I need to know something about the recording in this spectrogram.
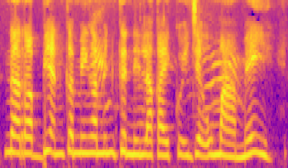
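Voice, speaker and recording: Woman acting an agitated, high-pitched Ilocano village gossip. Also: a little fast, dark tone, lightly acted. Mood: alarmed tattling. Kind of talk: Ilocano comedy radio drama acting. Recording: clearly noisy background.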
